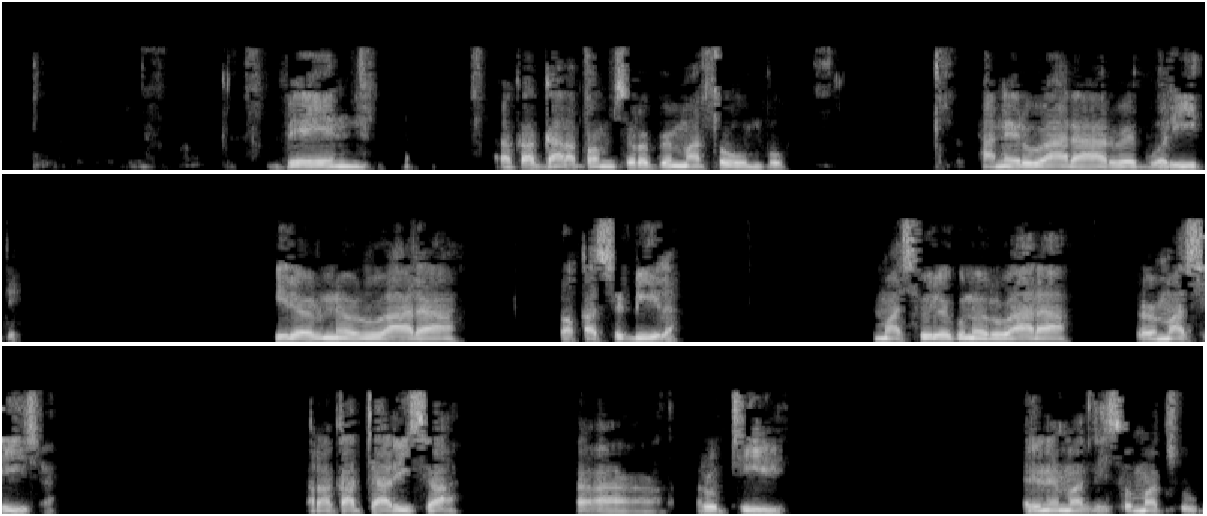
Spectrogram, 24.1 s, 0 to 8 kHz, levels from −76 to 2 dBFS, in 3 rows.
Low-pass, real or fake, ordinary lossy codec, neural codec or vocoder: 7.2 kHz; fake; MP3, 24 kbps; codec, 16 kHz, 4.8 kbps, FACodec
